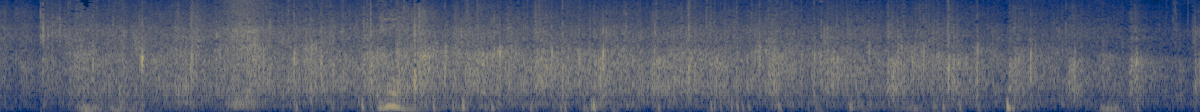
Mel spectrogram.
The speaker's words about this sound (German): Ein kleiner Applaus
